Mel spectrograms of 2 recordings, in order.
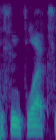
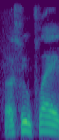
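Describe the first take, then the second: First: Said in the usual way. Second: Suplex said soo-PLAY, ending dropped; mock-French suplex. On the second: Shown as a demonstration. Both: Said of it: "a suplex with a French accent".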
